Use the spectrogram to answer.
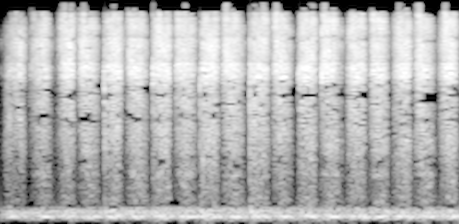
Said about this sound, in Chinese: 得把这个锯成一节一节的，因为这树已经枯了，老虎要是爬上去以后容易掉下来摔着。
